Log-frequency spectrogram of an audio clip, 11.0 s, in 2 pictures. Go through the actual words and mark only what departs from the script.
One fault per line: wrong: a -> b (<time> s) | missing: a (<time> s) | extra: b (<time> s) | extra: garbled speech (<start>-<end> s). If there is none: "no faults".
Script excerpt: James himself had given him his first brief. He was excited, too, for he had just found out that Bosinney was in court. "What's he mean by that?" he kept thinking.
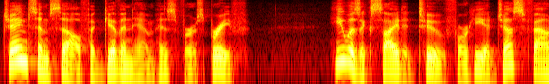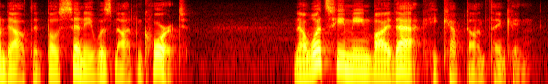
extra: not (6.6 s)
extra: Now (8.4 s)
extra: on (10.2 s)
